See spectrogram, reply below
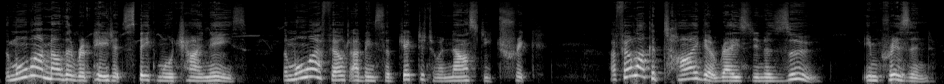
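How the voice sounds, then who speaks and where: Husky woman narrating her family story. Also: fairly low pitch. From Hong Kong. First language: Cantonese. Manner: measured, reflective storytelling. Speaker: narrator of her own short film. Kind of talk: scripted personal narration.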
